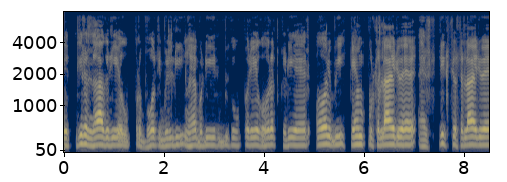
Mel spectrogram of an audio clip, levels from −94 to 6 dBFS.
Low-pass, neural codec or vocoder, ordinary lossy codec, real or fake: 7.2 kHz; none; none; real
